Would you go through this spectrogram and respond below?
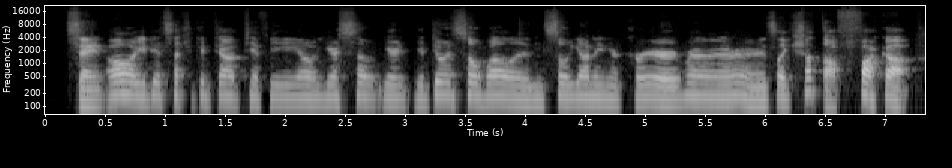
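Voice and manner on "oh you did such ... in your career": put-on condescending, patronizing, talking-down tone. Retelling a wrestling interaction, mocking Jade Cargill: condescending Jade Cargill impression. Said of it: "it was so condescending".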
